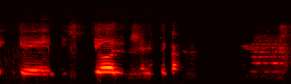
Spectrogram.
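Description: A teenage girl speaks with animation over an online call.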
